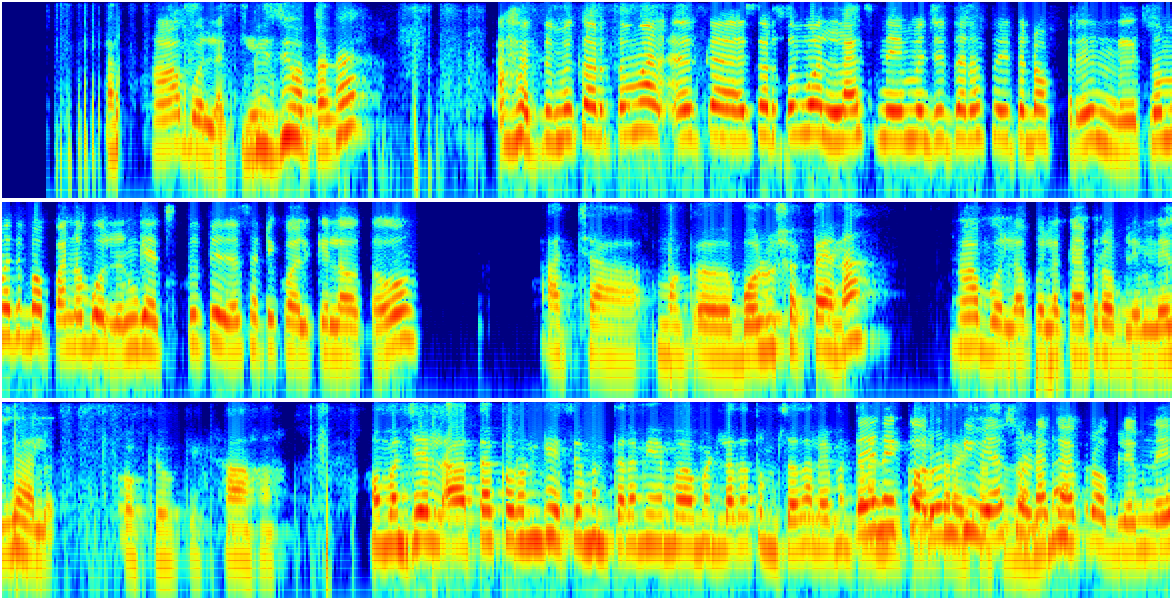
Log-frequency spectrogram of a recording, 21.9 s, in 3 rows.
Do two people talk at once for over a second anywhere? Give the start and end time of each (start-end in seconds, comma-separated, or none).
none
